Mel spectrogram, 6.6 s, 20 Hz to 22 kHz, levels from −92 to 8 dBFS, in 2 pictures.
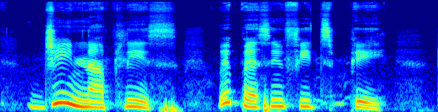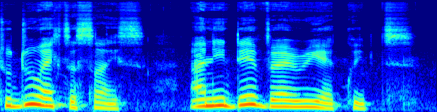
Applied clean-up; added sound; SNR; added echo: none; none; none; none.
